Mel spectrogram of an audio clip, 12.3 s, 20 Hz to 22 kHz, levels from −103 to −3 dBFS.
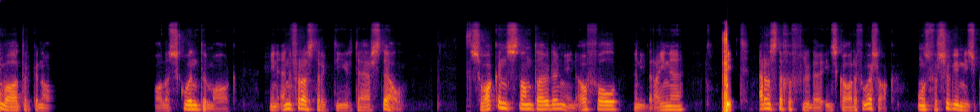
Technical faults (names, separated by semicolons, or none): call audio freeze; jitter buffer speed-up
